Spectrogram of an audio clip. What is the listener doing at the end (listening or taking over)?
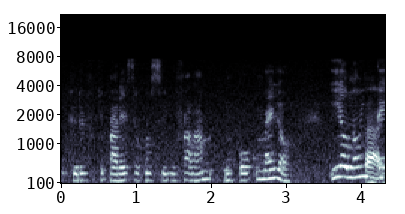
listening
